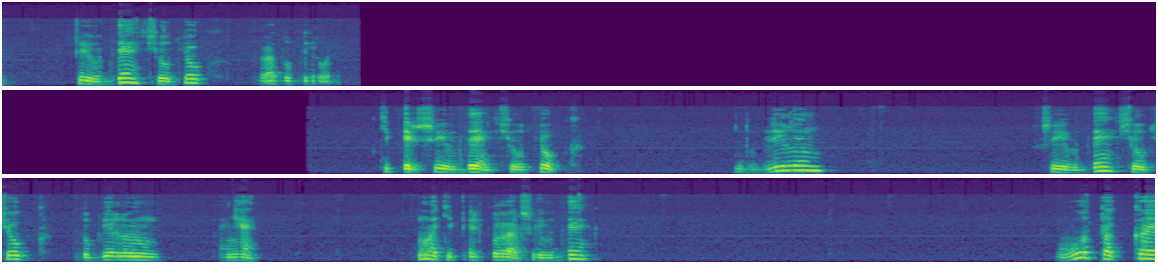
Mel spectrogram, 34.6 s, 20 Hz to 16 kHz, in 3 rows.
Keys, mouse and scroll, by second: 1.3 shift+d, 2.7 click, 4.5 shift+d, 5.1 click, 6.3 shift+d, 6.8 click, 8.1 shift+d, 8.8 click, 9.8 shift+d, 10.4 click, 11.6 shift+d, 12.2 click, 14.8 click, 16.5 shift+d, 17.9 click, 20.7 click, 22.7 shift+d, 24.1 click, 27.5 click, 28.7 shift+d, 30.1 click, 32.4 middle click.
